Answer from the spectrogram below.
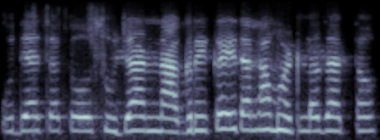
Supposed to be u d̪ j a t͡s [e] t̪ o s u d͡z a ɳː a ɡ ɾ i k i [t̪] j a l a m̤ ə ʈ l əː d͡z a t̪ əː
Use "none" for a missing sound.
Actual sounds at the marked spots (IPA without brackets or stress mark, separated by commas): a, t̪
